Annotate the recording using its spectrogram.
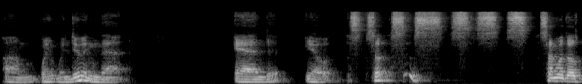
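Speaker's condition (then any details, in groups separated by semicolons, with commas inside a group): Stuttering; stuttering since earliest memory, first therapy after college freshman year, Toledo program led by Rodney Gobble; repeated sounds, repeated words, prolonged sounds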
